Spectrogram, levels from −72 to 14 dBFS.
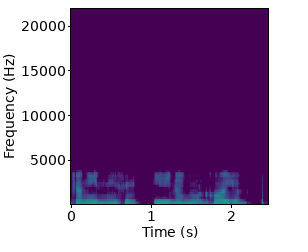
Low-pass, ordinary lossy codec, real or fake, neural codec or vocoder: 3.6 kHz; Opus, 32 kbps; fake; codec, 44.1 kHz, 1.7 kbps, Pupu-Codec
